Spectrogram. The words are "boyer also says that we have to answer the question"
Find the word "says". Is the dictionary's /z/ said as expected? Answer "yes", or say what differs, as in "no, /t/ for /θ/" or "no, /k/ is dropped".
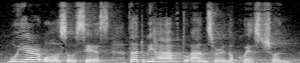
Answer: no, /s/ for /z/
